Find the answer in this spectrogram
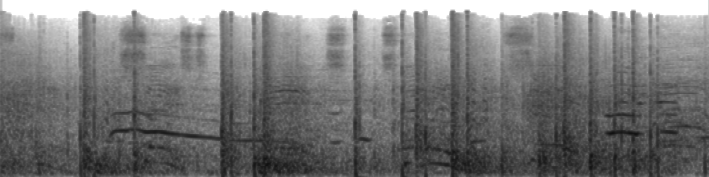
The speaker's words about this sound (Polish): Uznaliśmy, że będzie na pewno bardzo fajny pokaz fajerwerek, więc czemu nie?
